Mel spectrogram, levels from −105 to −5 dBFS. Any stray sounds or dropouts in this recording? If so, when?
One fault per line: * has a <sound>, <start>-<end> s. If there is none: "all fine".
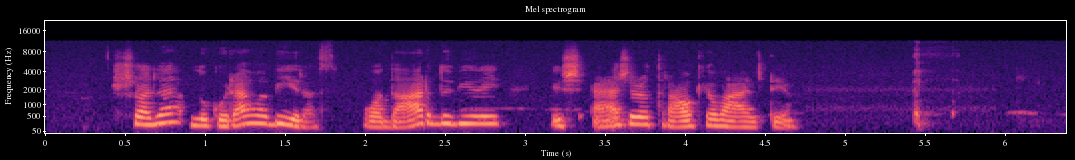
* has a cough, 5.4-5.7 s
